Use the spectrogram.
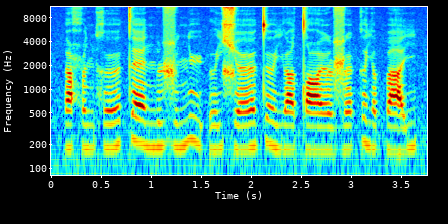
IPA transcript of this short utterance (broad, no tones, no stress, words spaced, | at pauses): əħynxɵː t̪ɛːny ʐyn yːʔɯj ɕœːt̪ɵː jɯjtˤœː ʐœkəjə paj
